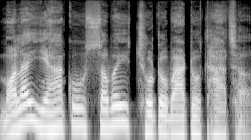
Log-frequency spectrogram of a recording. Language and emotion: Nepali, neutral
